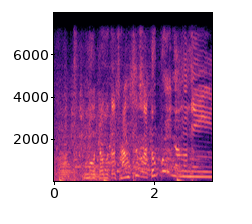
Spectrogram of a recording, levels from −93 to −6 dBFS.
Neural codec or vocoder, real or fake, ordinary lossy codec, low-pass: codec, 44.1 kHz, 7.8 kbps, Pupu-Codec; fake; none; 7.2 kHz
